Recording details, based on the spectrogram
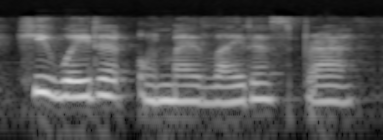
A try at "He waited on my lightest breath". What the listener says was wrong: I think she pronounced it as the stressed one, under the stress. Like he waited on my lightest breath. He waited on my lightest breath, and we have unstressed syllables here. Waited on and lightest breath.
